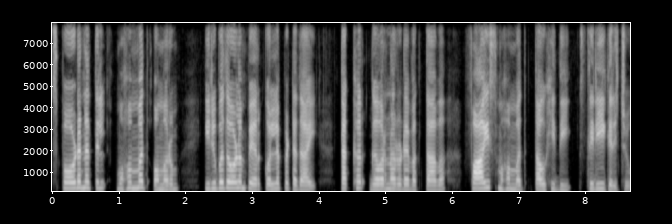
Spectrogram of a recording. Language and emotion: Malayalam, neutral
